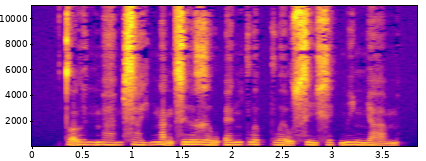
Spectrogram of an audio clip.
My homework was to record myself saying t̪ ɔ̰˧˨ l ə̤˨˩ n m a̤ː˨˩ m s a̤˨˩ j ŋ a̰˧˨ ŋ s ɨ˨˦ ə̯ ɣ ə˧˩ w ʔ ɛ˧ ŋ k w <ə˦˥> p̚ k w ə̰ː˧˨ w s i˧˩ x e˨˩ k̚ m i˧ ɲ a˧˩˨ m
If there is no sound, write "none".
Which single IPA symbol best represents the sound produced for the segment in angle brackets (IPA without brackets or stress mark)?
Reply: ə˦˥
